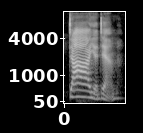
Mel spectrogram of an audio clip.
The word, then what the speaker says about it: diadem: Diadem. Did you notice we don't say di-a-dem, but di-a-dem? The A schwas instead of having a short sound or a long sound.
